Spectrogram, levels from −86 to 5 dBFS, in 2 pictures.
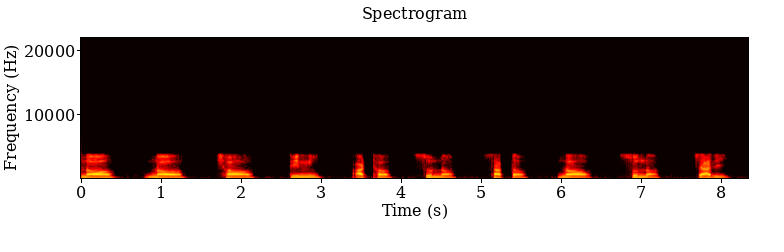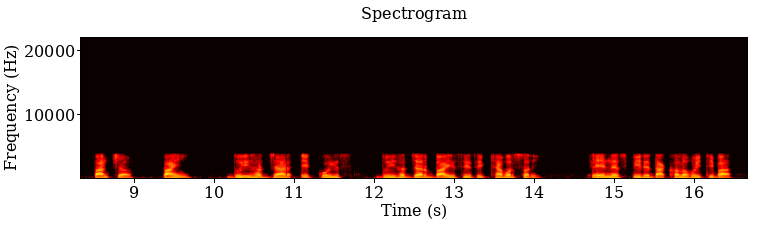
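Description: From start to end, the speech carries G.729 codec damage: a rough, faintly synthetic buzz from speech rebuilt out of pitch and pulse models, consistent with 8 kbit/s coding. Nothing passes above 3.8 kHz, but unlike plain band-limiting, the voice itself sounds modelled, not merely muffled.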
